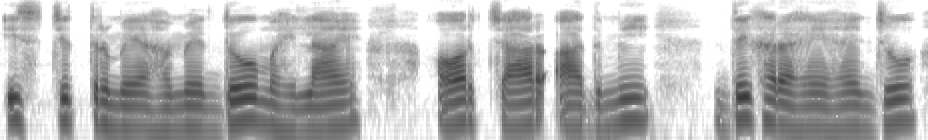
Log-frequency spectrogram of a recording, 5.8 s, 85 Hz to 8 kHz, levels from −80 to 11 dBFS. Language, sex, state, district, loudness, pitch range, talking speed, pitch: Hindi, male, Uttar Pradesh, Lucknow, -20 LUFS, 130-165 Hz, 135 wpm, 135 Hz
